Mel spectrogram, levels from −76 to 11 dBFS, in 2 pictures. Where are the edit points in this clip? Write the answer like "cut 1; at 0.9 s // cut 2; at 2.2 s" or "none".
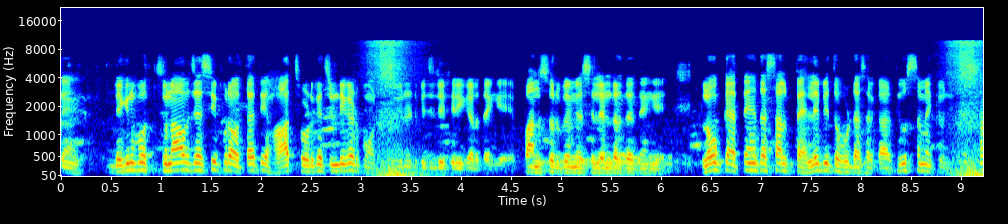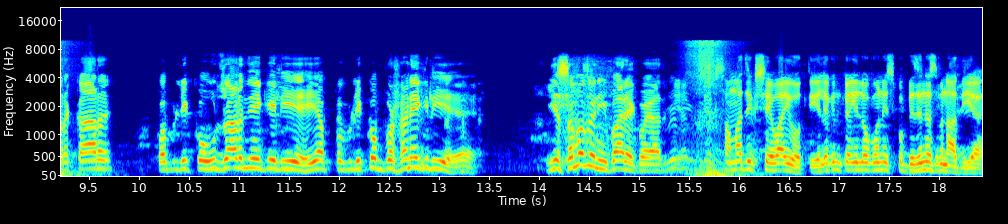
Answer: cut 1; at 3.5 s // cut 2; at 9.2 s // cut 3; at 15.7 s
